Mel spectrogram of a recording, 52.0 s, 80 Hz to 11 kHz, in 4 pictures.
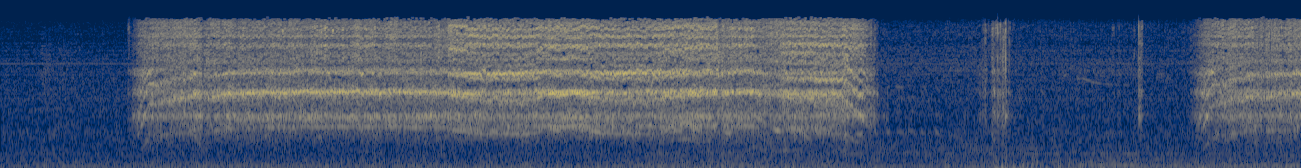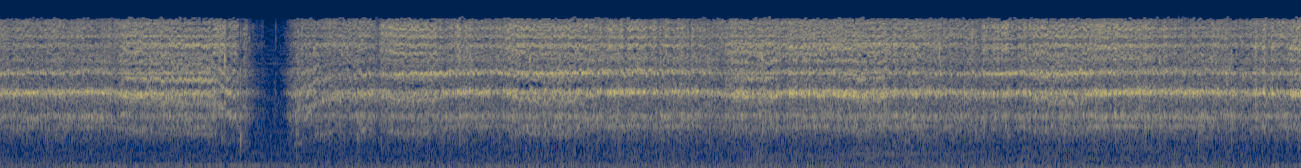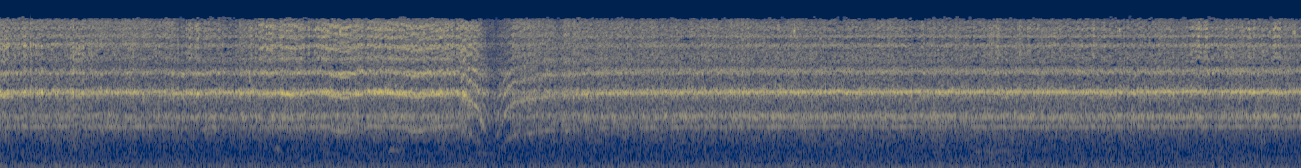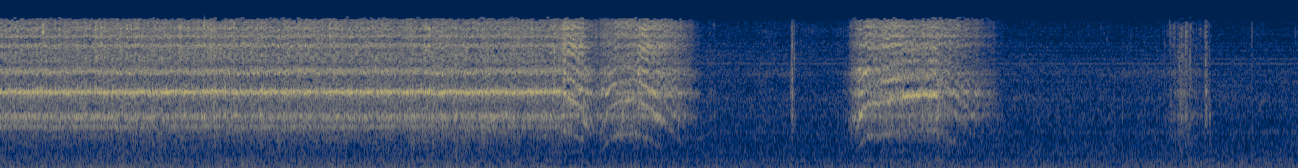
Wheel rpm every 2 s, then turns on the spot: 100, 230, 220, 210, 20, 20, 210, 130, 200, 220, 220, 230, 230, 230, 230, 170, 230, 240, 230, 240, 230, 230, 120, 10, 80, 0.
8-10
